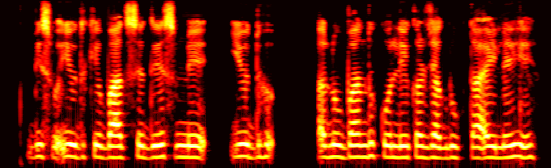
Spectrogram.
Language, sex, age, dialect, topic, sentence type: Magahi, female, 25-30, Central/Standard, agriculture, statement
